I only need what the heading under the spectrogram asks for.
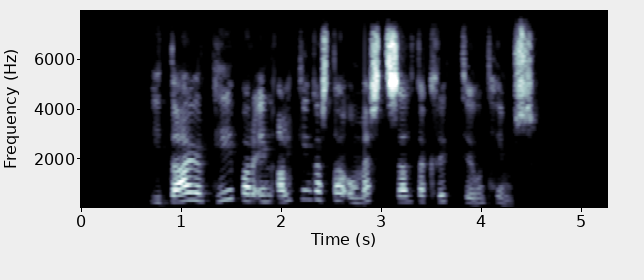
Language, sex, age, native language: Icelandic, female, 40-49, Icelandic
